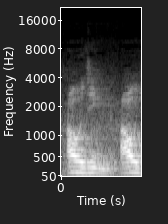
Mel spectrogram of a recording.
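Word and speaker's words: Haugen: Elle s'appelle France Haoudjin quoi. Son nom est difficile à prononcer, c'est France avec S à la fin. Et Haoudjin, H-A-U-G-E-N.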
